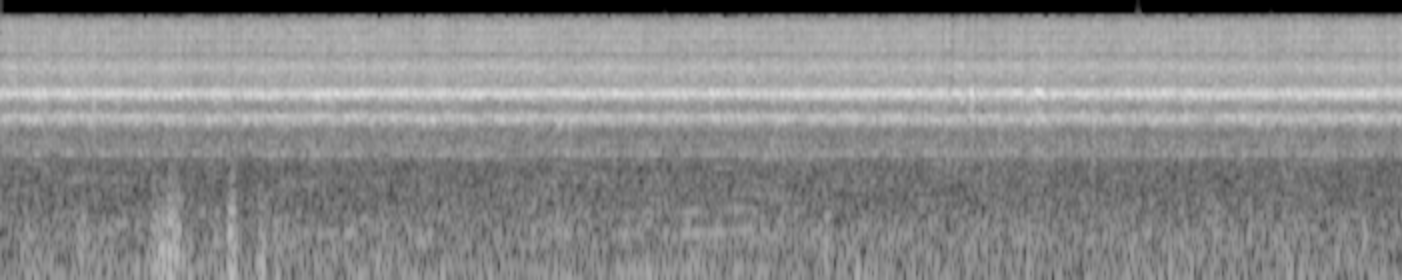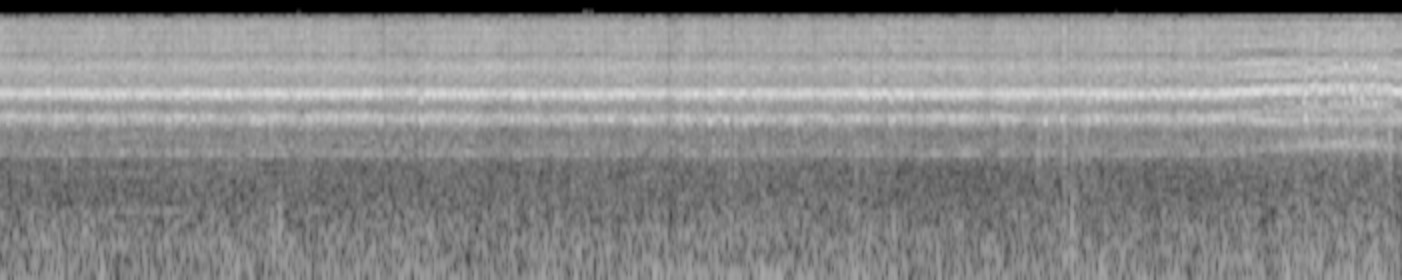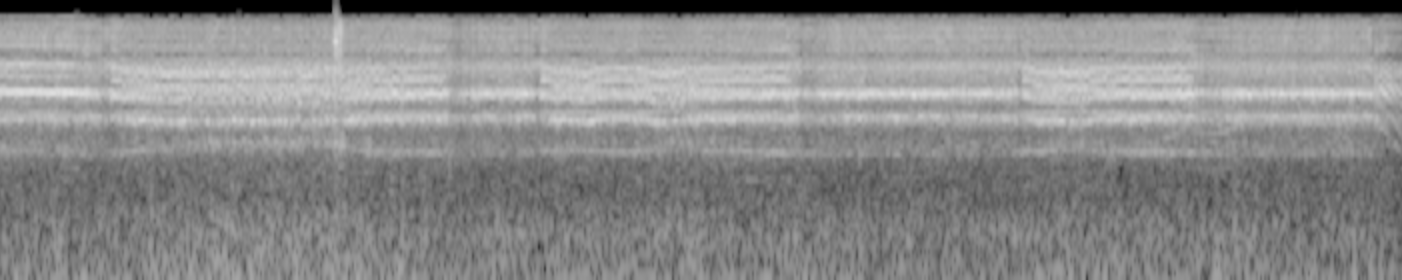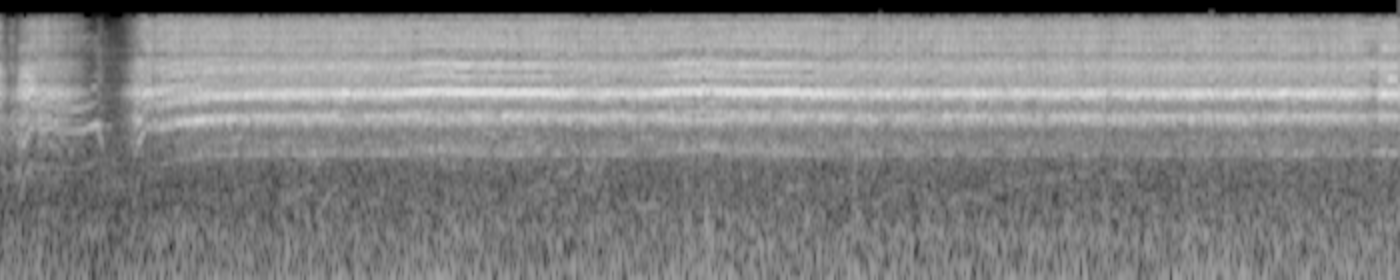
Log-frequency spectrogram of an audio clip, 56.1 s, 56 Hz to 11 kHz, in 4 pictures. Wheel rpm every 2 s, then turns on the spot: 160, 160, 160, 160, 160, 160, 160, 160, 160, 160, 170, 160, 160, 160, 160, 160, 160, 160, 160, 160, 140, 50, 160, 160, 160, 160, 160, 160.
none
